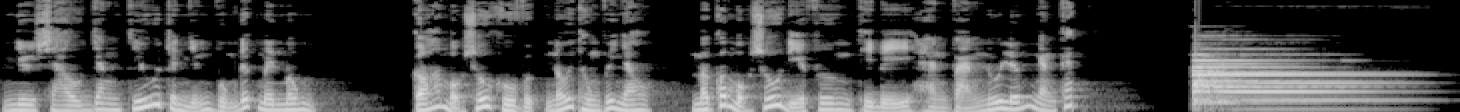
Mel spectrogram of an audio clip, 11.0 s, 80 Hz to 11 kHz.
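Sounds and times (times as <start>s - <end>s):
speech: 0.0s - 2.5s, 3.1s - 8.2s
strange bell ringing with one struck tone: 9.0s - 10.9s.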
